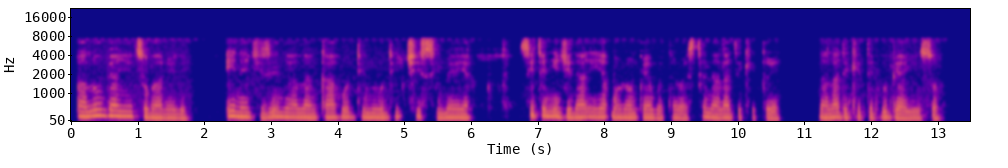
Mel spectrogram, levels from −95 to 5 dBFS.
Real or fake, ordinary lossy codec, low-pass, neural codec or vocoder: real; none; 7.2 kHz; none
